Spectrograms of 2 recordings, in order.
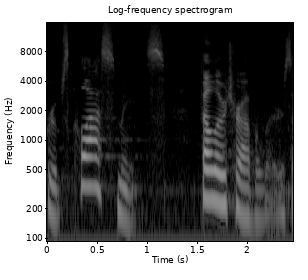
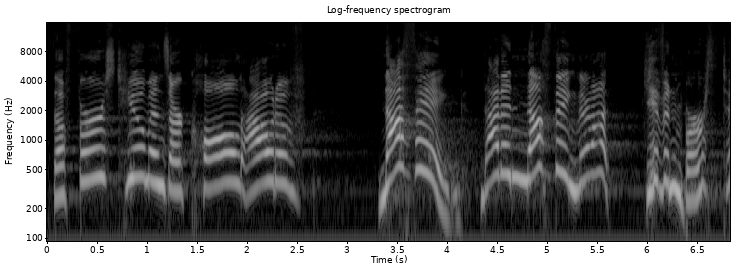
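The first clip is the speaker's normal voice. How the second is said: higher, louder preaching build; preaching at full force; 7 semitones higher, 4 dB louder than usual. Real, not acted. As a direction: preach it with rising fervor.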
